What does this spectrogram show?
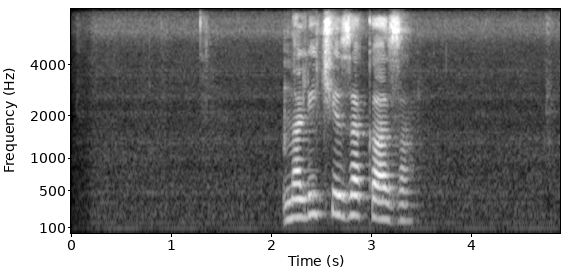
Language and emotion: Russian, neutral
